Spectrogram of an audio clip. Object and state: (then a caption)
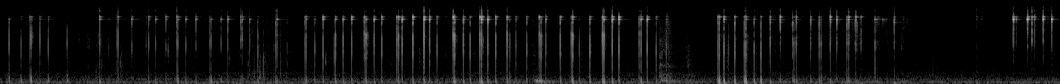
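Small metal decorative bottle. A small gold metal decorative bottle, held in the hand, is tapped rapidly with paperclip fake nails. It makes bursts of quick, bright metallic clicks with a faint high ring that stops almost at once, broken by short pauses.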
